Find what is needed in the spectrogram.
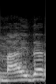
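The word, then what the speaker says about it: neither: কি থাকবে নাইদার থাকবে এটার উচ্চারণ নাইদার এবং নিদার দুইটি হয় বাংলাদেশে আমেরিকান ইংলিশ ফলো করা হয় এ কারণে আমরা নাইদারই বলব নিদার বলব না ইদার বলব নাইদার বলব দুইটি দুইটাই সঠিক উচ্চারণ আচ্ছা এবার দেখেন বোন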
